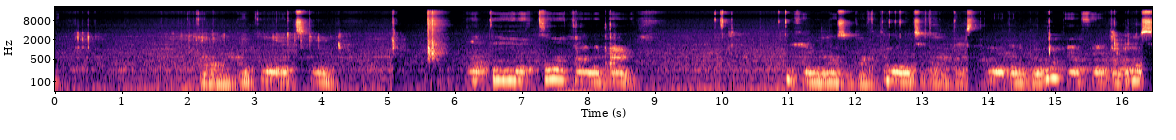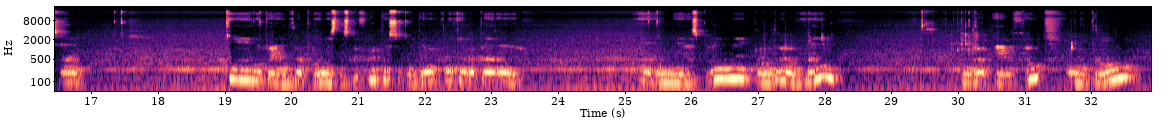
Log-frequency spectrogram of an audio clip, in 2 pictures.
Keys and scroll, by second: 1.7 Right, 5.7 Return, 15.0 ctrl+a, 16.1 ctrl+c, 27.9 ctrl+v, 30.3 ctrl+a.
